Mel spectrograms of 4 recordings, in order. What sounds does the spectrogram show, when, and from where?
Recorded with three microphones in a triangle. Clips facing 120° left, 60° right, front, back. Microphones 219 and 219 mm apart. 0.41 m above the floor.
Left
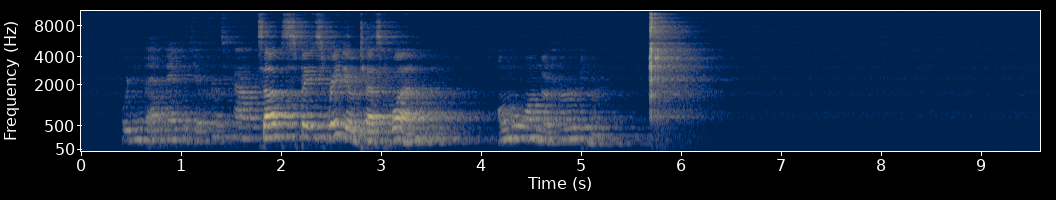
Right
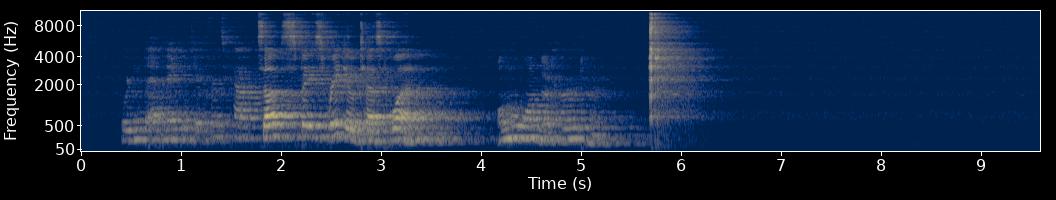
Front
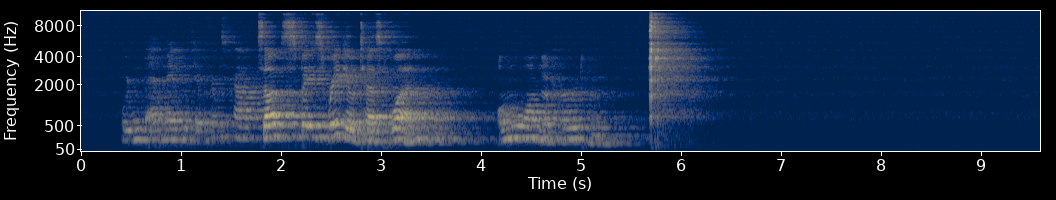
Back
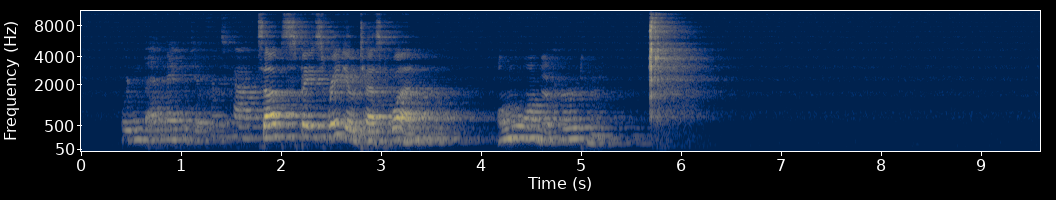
0.4 s a woman speaking: 95° right, 2.5 m; by 1.7 s 80° right, 3 m
1.8 s a woman speaking: 150° left, 0.8 m
4.2 s a woman speaking: 120° right, 2 m
5.7 s crushing: 25° right, 0.7 m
